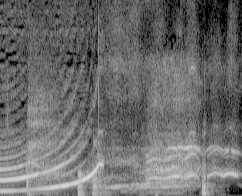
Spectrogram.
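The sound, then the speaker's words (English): A dab whistle sound effect: one loud, bright whistle that slides steadily upward in pitch for about a second, then breaks into a brief, busy jumble of wavering tones and noise. “Been so long since I heard the dab whistle.”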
